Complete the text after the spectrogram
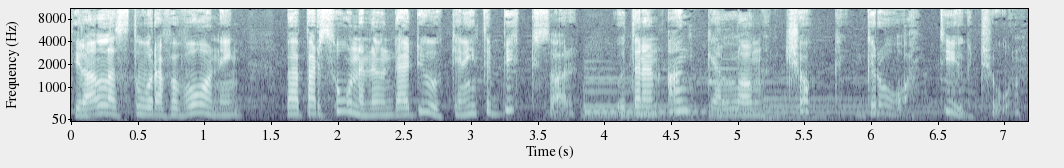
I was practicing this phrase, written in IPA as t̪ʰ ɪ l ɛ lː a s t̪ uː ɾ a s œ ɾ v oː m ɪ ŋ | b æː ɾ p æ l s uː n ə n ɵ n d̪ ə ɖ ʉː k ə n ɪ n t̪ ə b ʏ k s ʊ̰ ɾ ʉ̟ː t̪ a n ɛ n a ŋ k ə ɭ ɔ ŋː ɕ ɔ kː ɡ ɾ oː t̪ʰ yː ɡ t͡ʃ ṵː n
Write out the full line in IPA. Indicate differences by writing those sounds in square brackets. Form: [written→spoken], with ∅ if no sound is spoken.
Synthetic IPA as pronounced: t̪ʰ ɪ l [ɛ→a] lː a s t̪ uː ɾ a [s→f] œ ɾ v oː [m→n] ɪ ŋ | b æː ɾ p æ [l→ɾ] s uː n ə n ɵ n d̪ ə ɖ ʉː k ə n ɪ n t̪ ə b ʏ k s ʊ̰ ɾ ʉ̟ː t̪ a n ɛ n a ŋ k ə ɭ ɔ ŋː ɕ ɔ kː ɡ ɾ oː t̪ʰ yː ɡ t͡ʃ ṵː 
